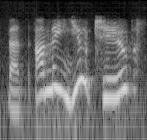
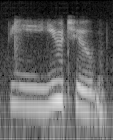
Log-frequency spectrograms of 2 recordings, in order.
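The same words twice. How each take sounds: First: High, slow goofy voice; silly voice. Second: Said in the usual way. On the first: Shown as a demonstration. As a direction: ham up the words. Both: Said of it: "I can't even talk".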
